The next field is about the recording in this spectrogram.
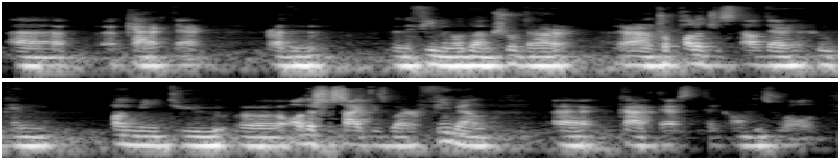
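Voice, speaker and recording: Halting Italian-accented man. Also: on the low side, flat delivery, darkish tone, a little hiss or hum, low-quality recording. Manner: halting, many repeated words and restarts. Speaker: author and astronomer. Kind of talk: interview answers.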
